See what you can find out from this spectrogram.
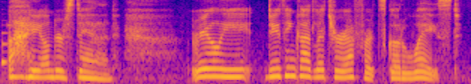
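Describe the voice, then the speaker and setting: Woman acting a higher-pitched, composed, controlling aunt. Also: measured pace, slight background noise, close to an everyday voice. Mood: gracious. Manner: composed, formal. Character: polite, protective, controlling aunt with a steely edge. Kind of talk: video game voice acting.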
